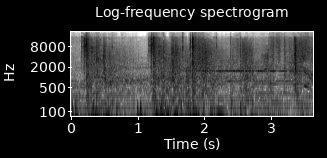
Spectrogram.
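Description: Dense gunfire from a shootout in Red Dead Redemption 2 crackles close and loud, overlapping rifle and pistol shots in a rapid, continuous fusillade.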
